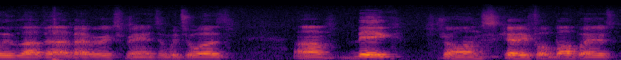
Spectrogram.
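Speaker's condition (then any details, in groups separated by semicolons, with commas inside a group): ALS; about 2 years since onset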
